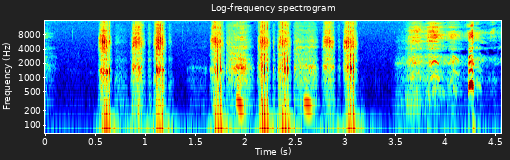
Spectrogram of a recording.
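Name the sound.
voice imitating a pig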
